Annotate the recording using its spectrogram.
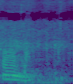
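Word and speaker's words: colonel: to rank of Kel so that word is pronounced Kel and Comm I'm read now yes okay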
